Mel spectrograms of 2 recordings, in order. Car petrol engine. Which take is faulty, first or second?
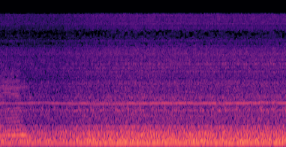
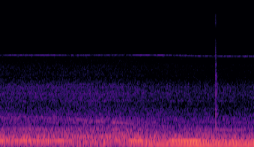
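second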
